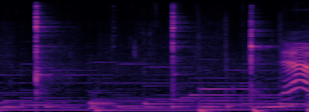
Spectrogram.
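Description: Brussels sprouts, about a pound, crackle in roughly two tablespoons of olive oil in a pan, a steady sizzle broken by a few sharp utensil clinks as they are stirred, close and fairly loud with no talking.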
